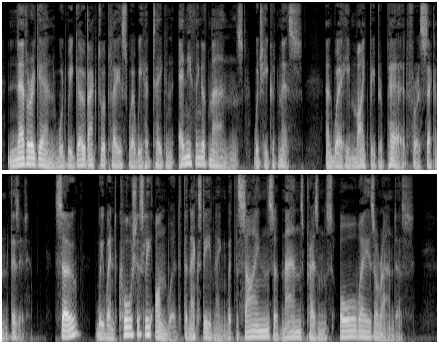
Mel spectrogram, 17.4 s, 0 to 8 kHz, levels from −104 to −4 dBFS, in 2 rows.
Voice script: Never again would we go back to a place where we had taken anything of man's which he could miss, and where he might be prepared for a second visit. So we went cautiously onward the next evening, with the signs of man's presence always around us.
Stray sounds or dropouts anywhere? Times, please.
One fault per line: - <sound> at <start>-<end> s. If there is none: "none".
none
